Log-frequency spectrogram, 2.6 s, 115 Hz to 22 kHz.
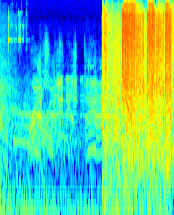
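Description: Gunfire in a firefight in the video game Battlefield Bad Company 2, with warbling electronic effects followed by a sudden loud burst of rapid automatic shots that continues to the end.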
